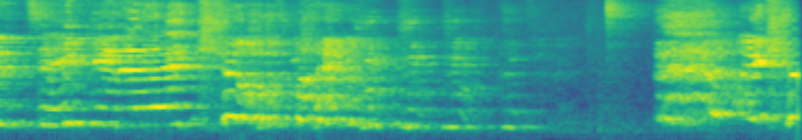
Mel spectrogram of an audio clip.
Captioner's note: sobbing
